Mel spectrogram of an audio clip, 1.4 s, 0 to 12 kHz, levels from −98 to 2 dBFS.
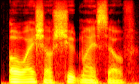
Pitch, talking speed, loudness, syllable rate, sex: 90 Hz, 215 wpm, -16 LUFS, 5.0 syllables/s, male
